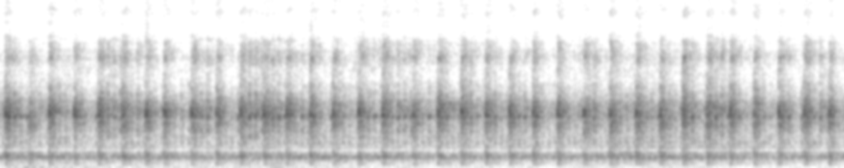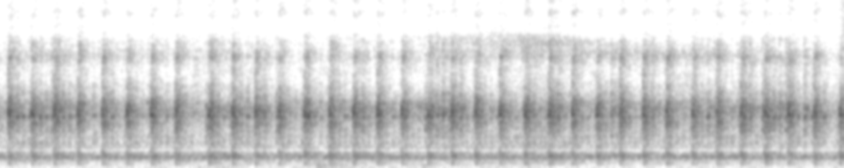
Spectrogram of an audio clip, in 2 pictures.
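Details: Two-stroke Yamaha Alfa idling with a sharp, fast tick about three times a second from the cylinder/top end, causing lost power; piston slap from worn piston-to-cylinder clearance, suspected connecting rod, piston to be replaced.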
